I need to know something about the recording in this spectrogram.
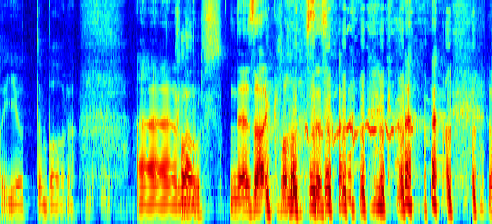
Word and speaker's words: Göteborg: Actually, I got a pronunciation lesson as well from Fanny Sunesson, so Göteborg.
